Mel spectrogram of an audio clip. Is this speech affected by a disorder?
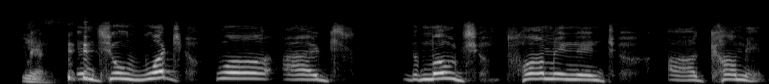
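Yes: cerebral palsy; uses walker and wheelchair.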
